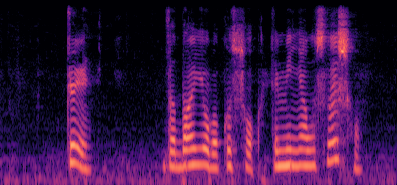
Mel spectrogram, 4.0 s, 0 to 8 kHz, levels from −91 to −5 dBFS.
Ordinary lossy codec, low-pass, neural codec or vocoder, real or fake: none; 7.2 kHz; codec, 16 kHz in and 24 kHz out, 1.1 kbps, FireRedTTS-2 codec; fake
